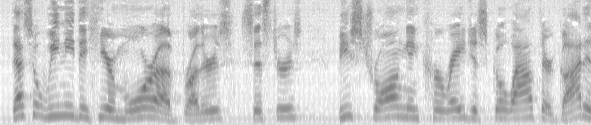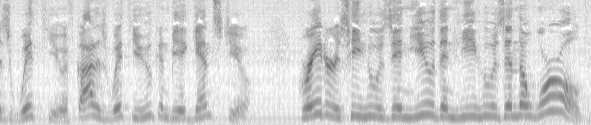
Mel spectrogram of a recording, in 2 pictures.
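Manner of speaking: loud, rising exhortation to the brothers and sisters; rally the room to courage; fiery preaching. Acted. Rousing the congregation.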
